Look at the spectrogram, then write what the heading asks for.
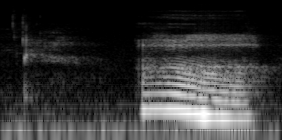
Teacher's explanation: imagine that the turned A is an R-colored bright ah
